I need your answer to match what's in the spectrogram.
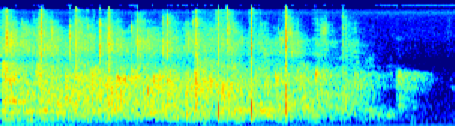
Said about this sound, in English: Why don't we give them a big round of applause?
